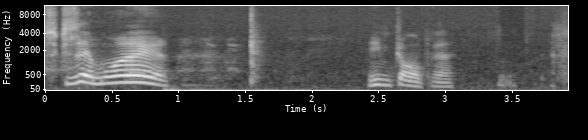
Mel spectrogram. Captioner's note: laugh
